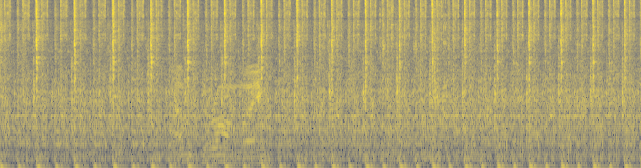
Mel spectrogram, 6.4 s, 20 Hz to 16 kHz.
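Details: 1970 John Deere 140 that wouldn't start for lack of fuel, fired after pressurizing the gas tank by blowing into it: slow, steady low thumping with a sharp exhaust pop each beat, idling around 250–500 rpm; engine running at low idle.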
